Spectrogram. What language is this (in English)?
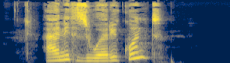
Kabyle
